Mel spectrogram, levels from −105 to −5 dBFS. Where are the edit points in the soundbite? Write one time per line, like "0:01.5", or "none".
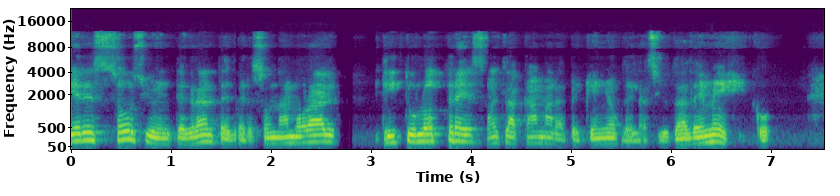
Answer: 0:01.6
0:03.0
0:04.2
0:04.9
0:05.5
